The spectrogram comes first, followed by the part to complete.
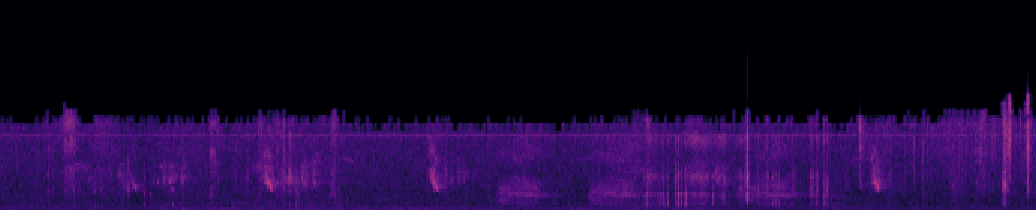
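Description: Birds calling outdoors: several short, high, falling chirps, and in the middle a longer run of lower, wavering calls lasting a couple of seconds. A single sharp click comes about seven and a half seconds in.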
